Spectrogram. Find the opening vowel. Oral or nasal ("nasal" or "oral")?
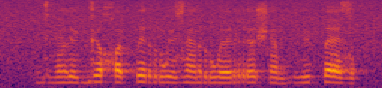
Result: nasal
